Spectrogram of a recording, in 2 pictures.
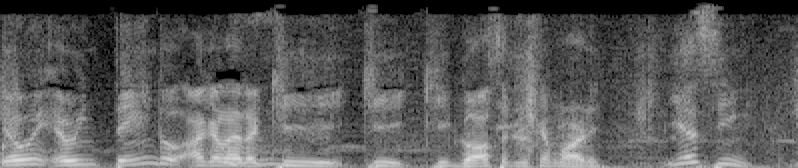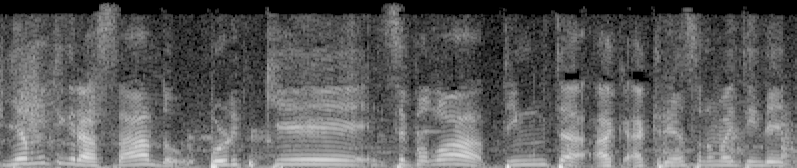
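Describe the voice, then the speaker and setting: Over noticeable background noise, a man speaks at a moderate pace in a high pitch with lively intonation. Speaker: podcast host. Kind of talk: casual chat.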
